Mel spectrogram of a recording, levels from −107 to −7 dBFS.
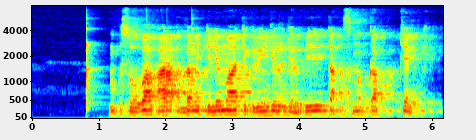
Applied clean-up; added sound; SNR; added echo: none; Bowed string instrument; 20 dB; reverberation time 1.0 s.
